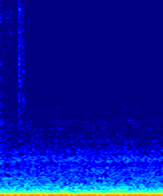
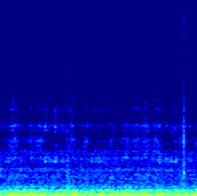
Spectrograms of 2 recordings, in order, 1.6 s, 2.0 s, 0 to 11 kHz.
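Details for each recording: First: 2017 Audi Q5 3.0T after replacing a blower motor whose worn bearing rattled: the HVAC blower gives a steady, even low hum with no rattle, tick or scrape; normal, quiet blower operation. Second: 2017 Audi Q5 3.0T with the HVAC blower on a low setting gives a low, uneven rattling rumble; the blower motor under the glove box has a worn bearing and is being replaced.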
